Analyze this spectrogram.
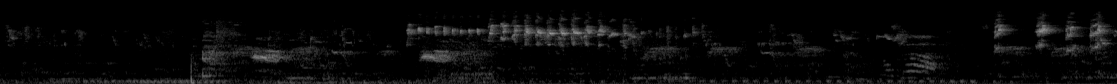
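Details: Red avadavat kept in a cage, nest building in February 2017, male still lacking red feathers; rapid run of high, thin chirps about four per second, followed by scattered tweets and a final burst of sharp notes.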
